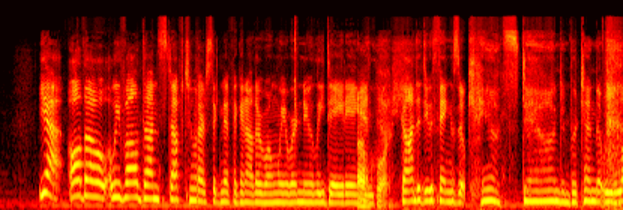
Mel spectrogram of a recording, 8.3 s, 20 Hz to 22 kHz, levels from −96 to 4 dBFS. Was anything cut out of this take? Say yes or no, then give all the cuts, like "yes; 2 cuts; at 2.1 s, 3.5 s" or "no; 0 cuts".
yes; 2 cuts; at 2.6 s, 6.2 s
